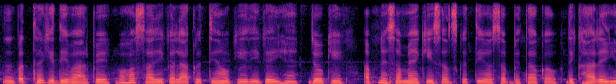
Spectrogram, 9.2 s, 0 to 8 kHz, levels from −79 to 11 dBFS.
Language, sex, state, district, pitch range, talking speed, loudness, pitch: Hindi, female, Rajasthan, Churu, 150-165 Hz, 150 wpm, -21 LUFS, 155 Hz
